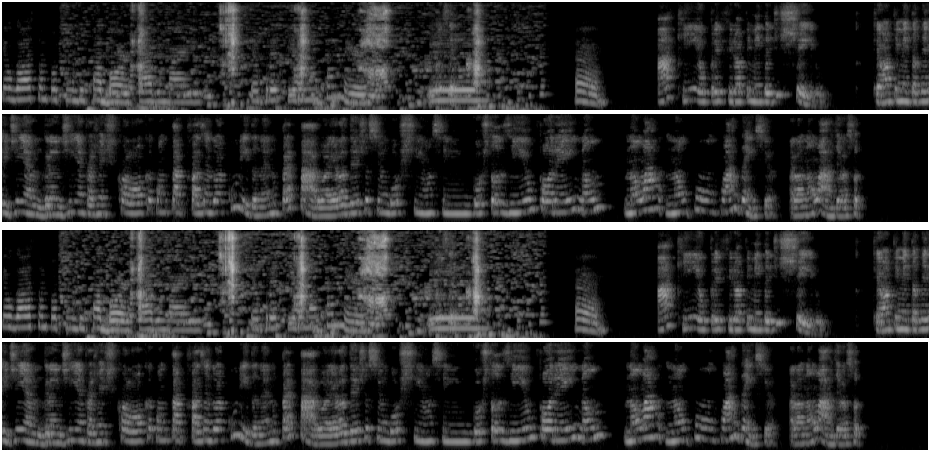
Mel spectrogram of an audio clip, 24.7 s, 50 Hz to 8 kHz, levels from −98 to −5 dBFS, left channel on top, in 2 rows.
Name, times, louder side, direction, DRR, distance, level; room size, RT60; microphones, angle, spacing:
voice 1, 0.0-2.7 3.3-4.9 5.7-6.5 7.6-8.0, equal, 5° right, 0.3 m, -52 dB
sound 1, 0.8-7.2, right 7 dB, 65° right, 0.6 m, -42 dB
voice 2, 5.8-6.1 8.7-11.0 11.6-20.4 20.7-23.8, right 1 dB, 30° right, 2.0 m, -52 dB
5.0 x 4.1 x 2.3 m
head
